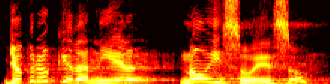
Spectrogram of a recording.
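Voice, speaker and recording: A Mexican pastor with a strikingly high voice preaches a sermon, telling a story with drama and putting questions to his listeners. His words ring through a church hall with a long tail of reverb. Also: huge pitch swings, normal speed, fairly bright tone.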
